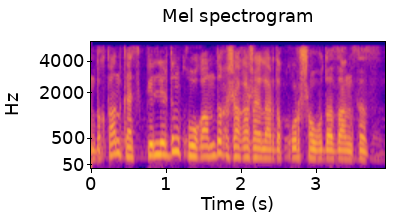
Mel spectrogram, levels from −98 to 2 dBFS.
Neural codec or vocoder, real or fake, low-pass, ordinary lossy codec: autoencoder, 48 kHz, 128 numbers a frame, DAC-VAE, trained on Japanese speech; fake; 5.4 kHz; MP3, 48 kbps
